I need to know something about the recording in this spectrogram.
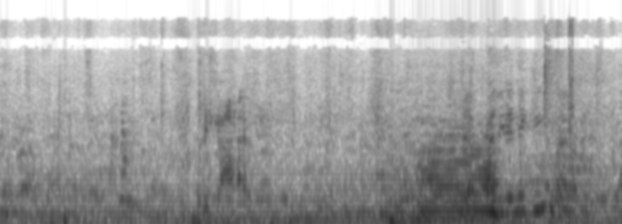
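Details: Cattle at an Indonesian market, including a jumbo cow once said to weigh one ton, low mooing emerging late amid background bustle, a short harmonic-rich bellow near the end over steady market noise and faint music.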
